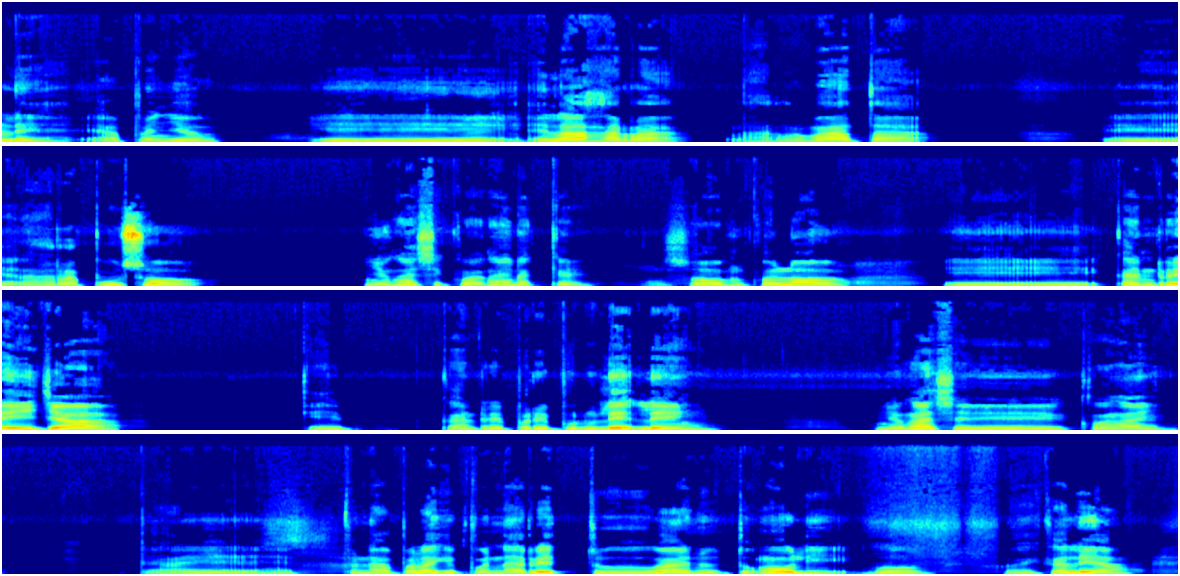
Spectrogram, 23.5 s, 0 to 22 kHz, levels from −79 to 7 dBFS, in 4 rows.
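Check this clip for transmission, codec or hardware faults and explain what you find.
No faults are audible.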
